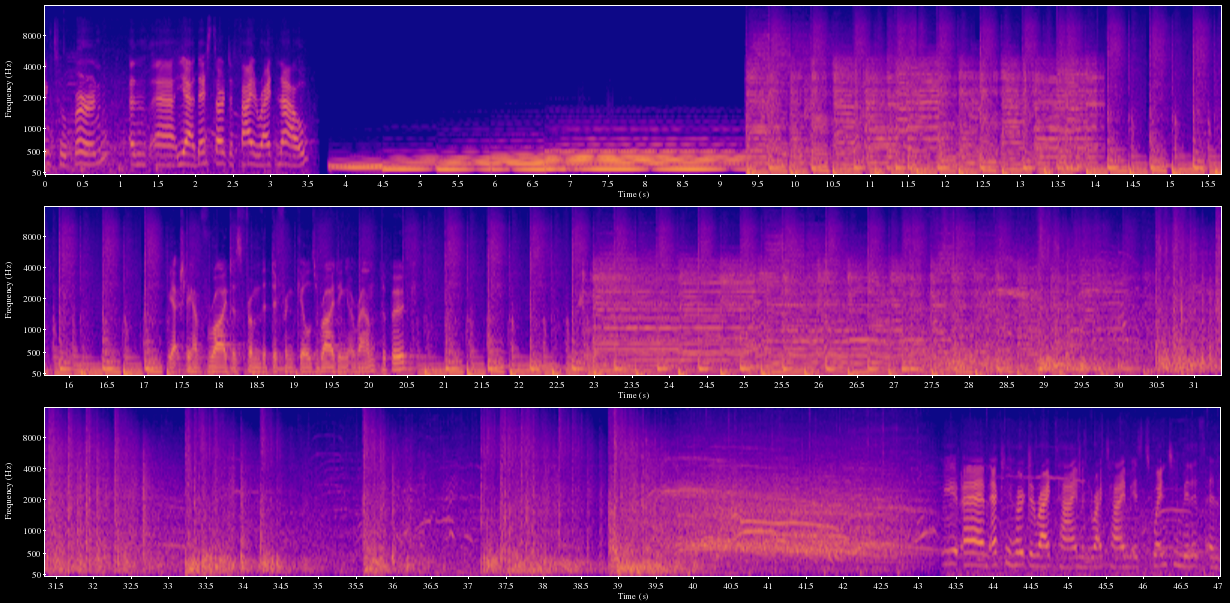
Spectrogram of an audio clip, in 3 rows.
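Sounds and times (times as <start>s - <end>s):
background music with steady beat: 20.5s - 30.5s
firecrackers bursting: 28.0s - 34.9s, 35.6s - 36.4s, 37.2s - 40.4s.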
